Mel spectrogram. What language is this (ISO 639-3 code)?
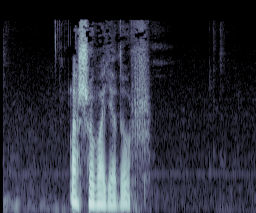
glg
